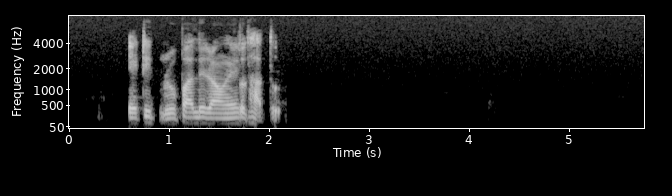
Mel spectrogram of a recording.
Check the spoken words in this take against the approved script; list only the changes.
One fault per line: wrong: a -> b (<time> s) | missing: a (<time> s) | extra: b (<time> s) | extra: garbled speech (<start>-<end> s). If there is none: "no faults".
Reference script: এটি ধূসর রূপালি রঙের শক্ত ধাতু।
missing: ধূসর (0.8 s)
missing: শক্ত (1.7 s)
